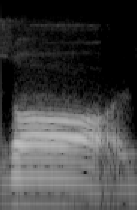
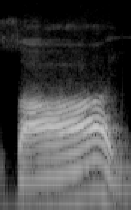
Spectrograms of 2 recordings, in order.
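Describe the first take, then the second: First: The vowel is a rounded oh sound. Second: The vowel is an open ah sound. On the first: The speaker calls it wrong. "Zo kurang tepat" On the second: The speaker calls it right. "bacaan yang betul"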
